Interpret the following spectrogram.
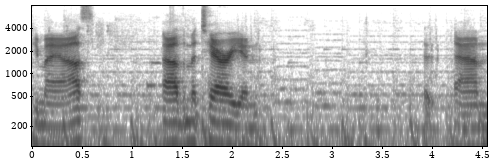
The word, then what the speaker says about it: Mataurian: may ask uh the mataran um that's how you pronounce my name a lot of people pronounce it different ways and stuff but yeah it's mataran exactly they'll keep caring about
